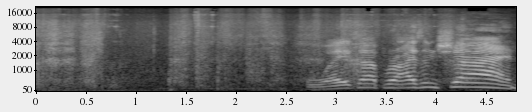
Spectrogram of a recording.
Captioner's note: Jake gasps sharply; birds and insects continue chirping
